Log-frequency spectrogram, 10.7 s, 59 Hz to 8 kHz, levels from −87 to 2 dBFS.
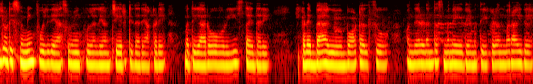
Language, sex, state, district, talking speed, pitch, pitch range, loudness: Kannada, female, Karnataka, Gulbarga, 175 wpm, 190 Hz, 185-195 Hz, -26 LUFS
